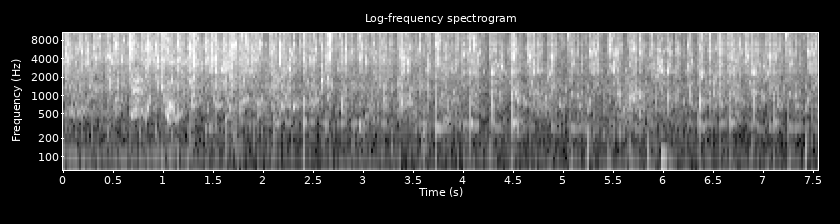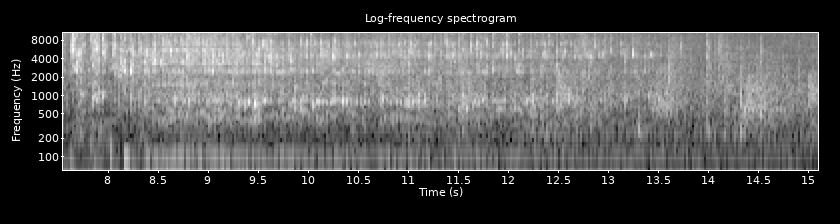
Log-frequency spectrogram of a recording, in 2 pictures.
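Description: Water being poured from a plastic bottle into a cooking pot in a steady stream that fades near the end.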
